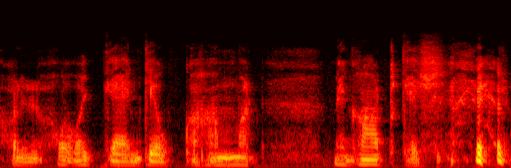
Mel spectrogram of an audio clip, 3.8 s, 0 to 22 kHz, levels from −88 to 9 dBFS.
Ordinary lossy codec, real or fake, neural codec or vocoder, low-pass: none; real; none; none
